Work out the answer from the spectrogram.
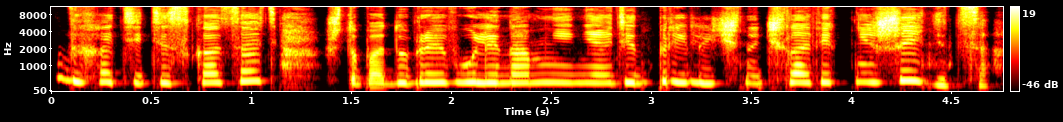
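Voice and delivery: put-on high, hurt naive girl; young girl voice. A narrator's reading. Heroine, high.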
